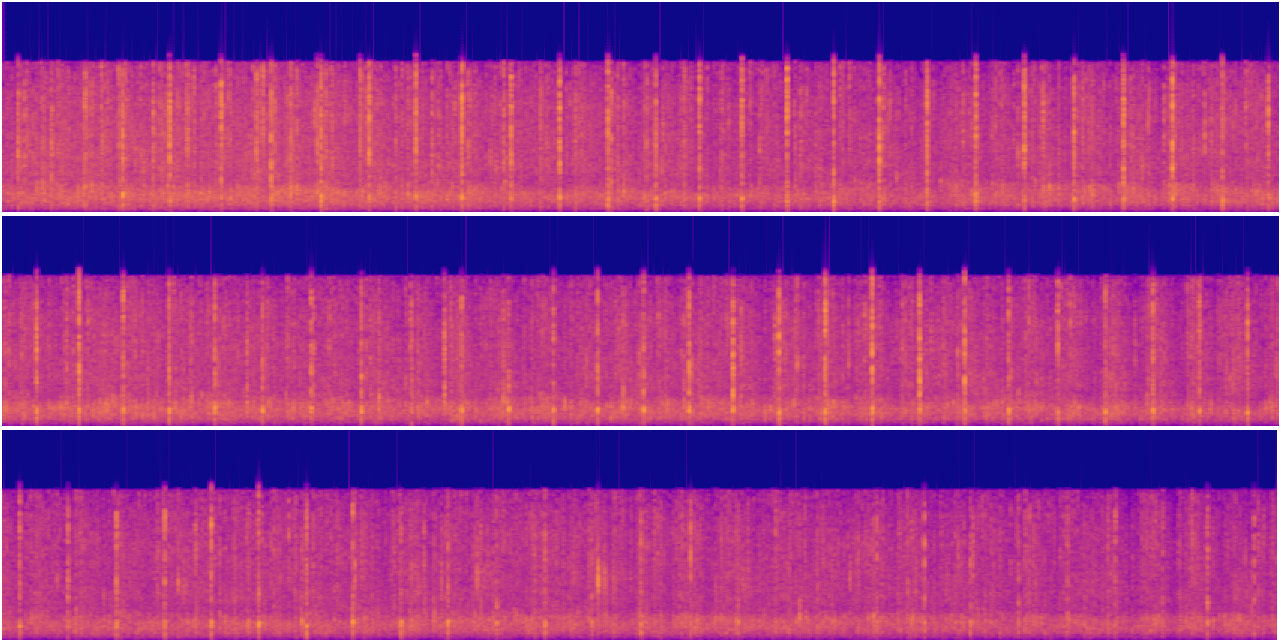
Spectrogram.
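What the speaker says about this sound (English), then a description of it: "If I could now get a round of applause for these gentlemen." Sustained, even applause from an auditorium audience at a peace medal ceremony, steady crowded clapping continuing for over twenty seconds without any speech.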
